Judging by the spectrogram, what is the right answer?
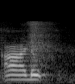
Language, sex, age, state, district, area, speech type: Telugu, female, 30-45, Andhra Pradesh, Srikakulam, urban, read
